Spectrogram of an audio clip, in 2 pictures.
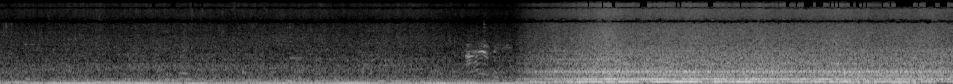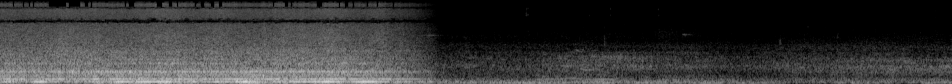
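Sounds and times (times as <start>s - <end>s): engine running at speed: 0.0s - 14.0s
rush of wind: 5.0s - 19.0s.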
